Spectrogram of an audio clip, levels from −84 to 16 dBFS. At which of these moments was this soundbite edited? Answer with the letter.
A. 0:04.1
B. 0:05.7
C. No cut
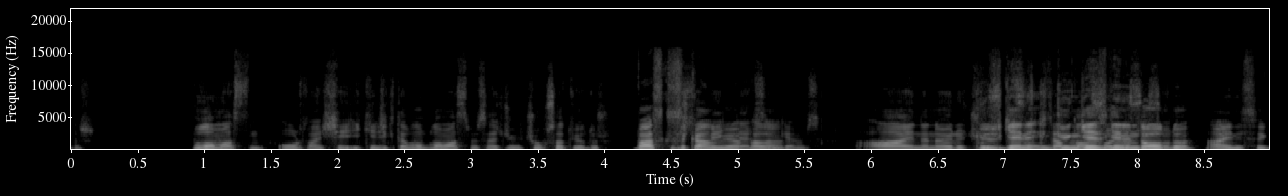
A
